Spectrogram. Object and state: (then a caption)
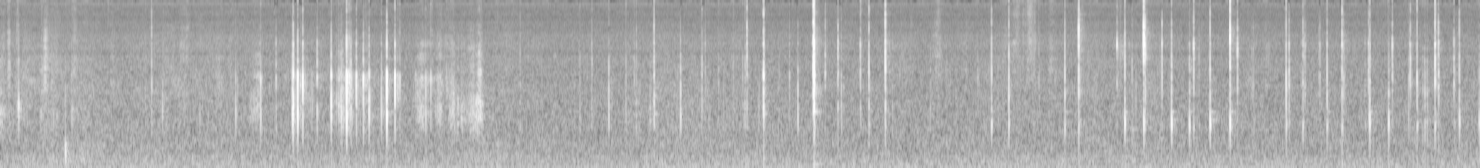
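Plastic game controller tapped with fingernails. Long painted fingernails tap a small neon-yellow hard-plastic Joy-Con controller, a hollow shell with buttons. The result is quiet, sharp, bright clicks that stop almost instantly. They come at an irregular pace, with a denser flurry of rapid taps early on.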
